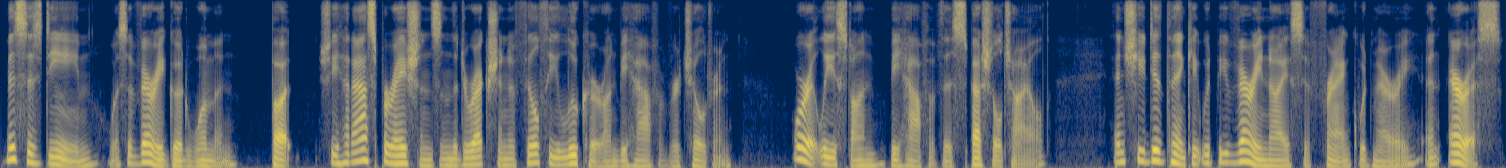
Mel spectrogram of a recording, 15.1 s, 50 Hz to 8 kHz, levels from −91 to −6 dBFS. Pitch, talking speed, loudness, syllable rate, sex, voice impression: 120 Hz, 185 wpm, -22 LUFS, 4.8 syllables/s, male, masculine, adult-like, slightly soft, slightly clear, slightly intellectual, refreshing, kind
